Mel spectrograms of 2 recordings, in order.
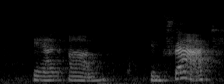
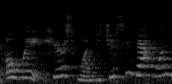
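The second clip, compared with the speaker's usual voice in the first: eager; 9 semitones higher than usual. Retold or imitated. Eagerly pointing out apartments.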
